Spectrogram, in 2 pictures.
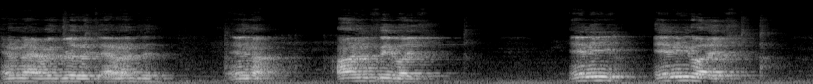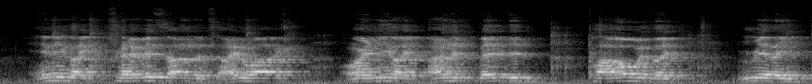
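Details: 24-year-old man with lifelong spastic quadriplegic cerebral palsy from premature birth at 2 lb 4 oz; spastic dysarthria (cerebral palsy).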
